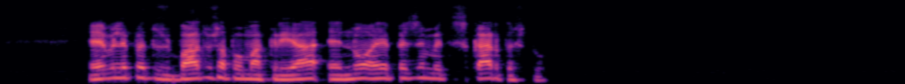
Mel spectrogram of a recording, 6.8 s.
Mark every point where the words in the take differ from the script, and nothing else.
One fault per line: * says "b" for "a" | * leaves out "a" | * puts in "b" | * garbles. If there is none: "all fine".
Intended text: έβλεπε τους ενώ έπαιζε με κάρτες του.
* puts in "μπάτσους από μακριά"
* puts in "τις"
